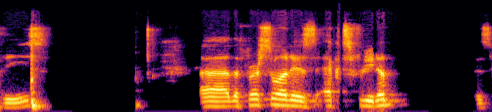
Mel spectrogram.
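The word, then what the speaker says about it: X3DOM: The first one is X-Freedom, is how it's pronounced.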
